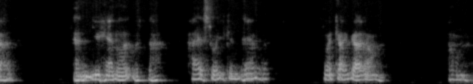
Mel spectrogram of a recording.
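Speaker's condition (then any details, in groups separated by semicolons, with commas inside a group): Parkinson's; voice changed by condition, differs from original and singing voice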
